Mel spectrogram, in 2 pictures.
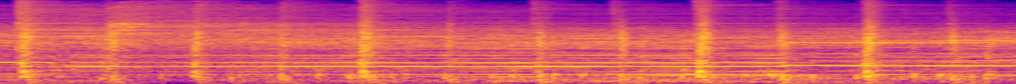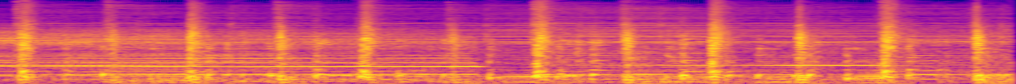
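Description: Rock band demo recording in an instrumental passage with no vocals: electric guitar holding long sustained notes over a drum kit keeping a steady beat.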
